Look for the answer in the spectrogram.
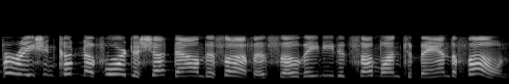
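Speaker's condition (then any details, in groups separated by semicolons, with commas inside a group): No condition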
